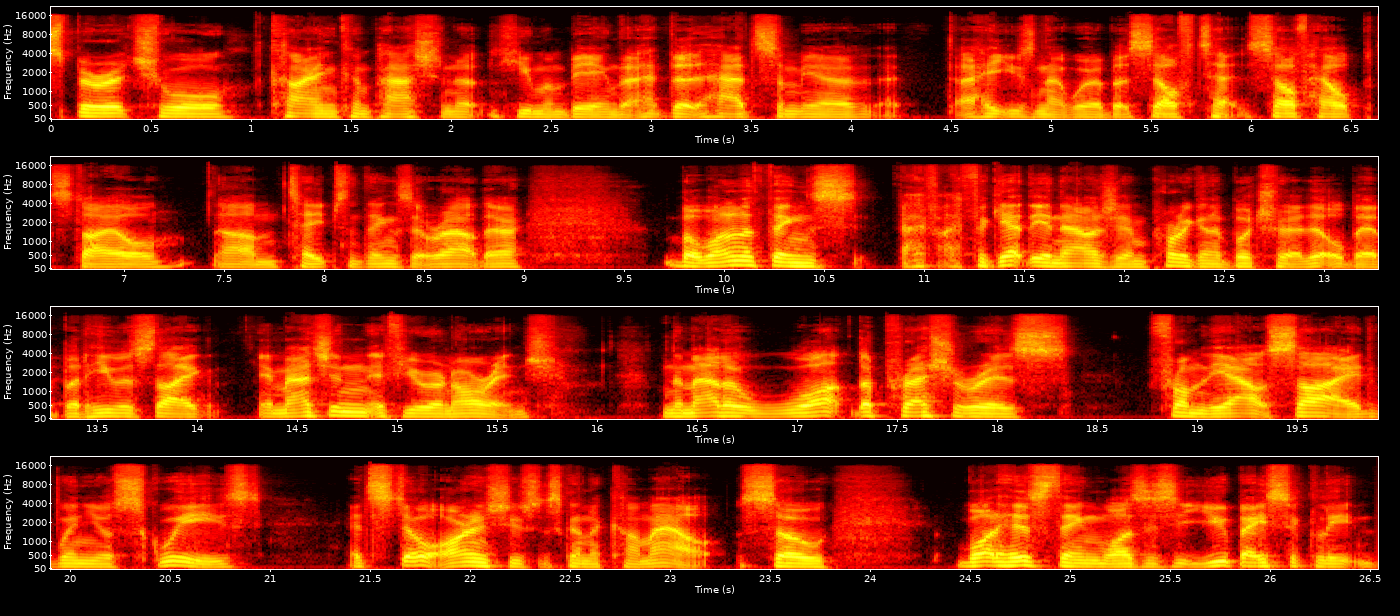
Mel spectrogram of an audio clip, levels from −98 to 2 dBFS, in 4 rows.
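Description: No technical faults are audible in this speech.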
